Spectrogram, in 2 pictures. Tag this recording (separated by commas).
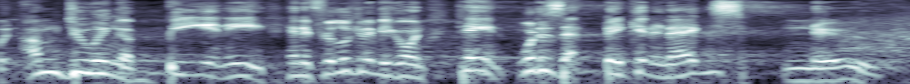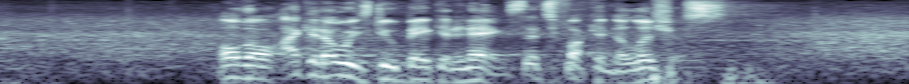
Speech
